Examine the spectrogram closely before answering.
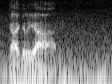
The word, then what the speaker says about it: Cagliari: Cagliari. You have to say it like a proper Italian, right? Even though I'm probably butchering it.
